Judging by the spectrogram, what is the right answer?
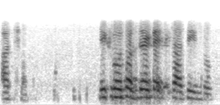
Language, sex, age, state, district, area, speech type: Sindhi, female, 30-45, Uttar Pradesh, Lucknow, urban, conversation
